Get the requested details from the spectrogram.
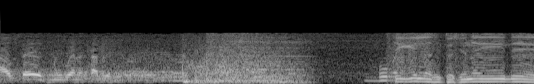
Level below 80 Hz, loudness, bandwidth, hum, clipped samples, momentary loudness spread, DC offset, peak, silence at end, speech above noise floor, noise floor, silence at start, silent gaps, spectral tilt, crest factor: -42 dBFS; -21 LUFS; 4.6 kHz; none; under 0.1%; 12 LU; under 0.1%; -8 dBFS; 0 s; 21 dB; -42 dBFS; 0 s; none; -11.5 dB/octave; 12 dB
